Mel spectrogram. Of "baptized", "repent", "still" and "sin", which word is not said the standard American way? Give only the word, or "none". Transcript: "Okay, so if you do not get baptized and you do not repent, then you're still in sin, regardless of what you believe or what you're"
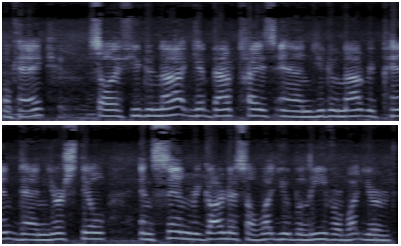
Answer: none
